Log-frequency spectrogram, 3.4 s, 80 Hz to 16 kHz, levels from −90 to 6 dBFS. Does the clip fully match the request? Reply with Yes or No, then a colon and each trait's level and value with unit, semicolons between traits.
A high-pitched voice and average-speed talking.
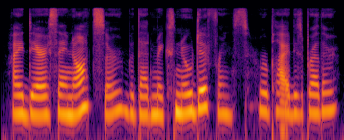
No: high, 225 Hz; fast, 225 wpm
